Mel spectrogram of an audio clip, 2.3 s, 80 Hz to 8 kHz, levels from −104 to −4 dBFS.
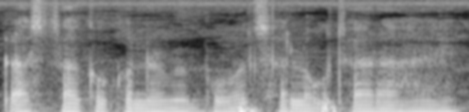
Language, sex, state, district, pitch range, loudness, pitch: Hindi, male, Arunachal Pradesh, Papum Pare, 95-100 Hz, -19 LUFS, 95 Hz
